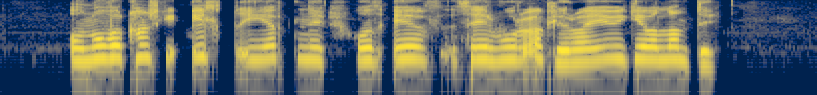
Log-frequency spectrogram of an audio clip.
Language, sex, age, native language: Icelandic, male, 12, Icelandic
